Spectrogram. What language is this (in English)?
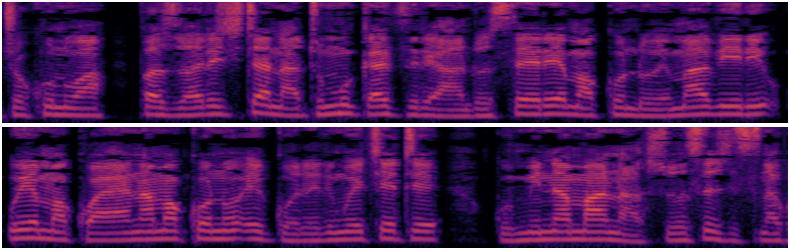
Shona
